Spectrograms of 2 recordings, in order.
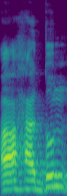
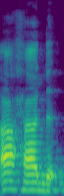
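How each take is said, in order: First: The word ends with an added 'un' syllable. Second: The word ends on a bare 'd' consonant. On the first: The speaker calls it wrong. "अहदुन नहीं पढ़ेंगे" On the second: The speaker calls it right. "इस दो पेश को जस्म से बदल देंगे"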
